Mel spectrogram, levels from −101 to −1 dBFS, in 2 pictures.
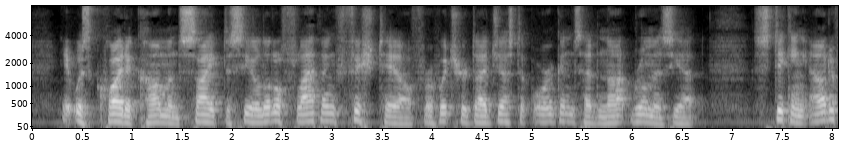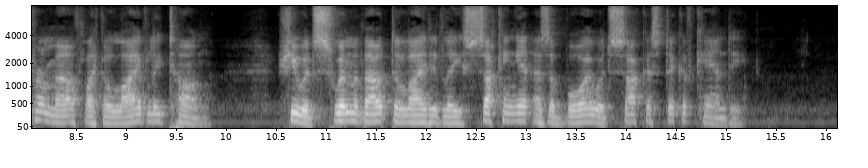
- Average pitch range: Yes, average, 3.4 semitones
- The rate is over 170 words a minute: Yes, average, 180 wpm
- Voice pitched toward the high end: No, low, 125 Hz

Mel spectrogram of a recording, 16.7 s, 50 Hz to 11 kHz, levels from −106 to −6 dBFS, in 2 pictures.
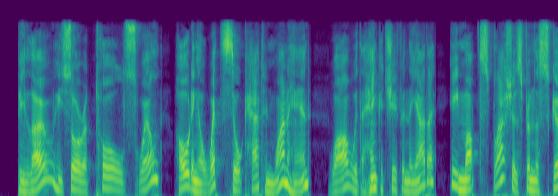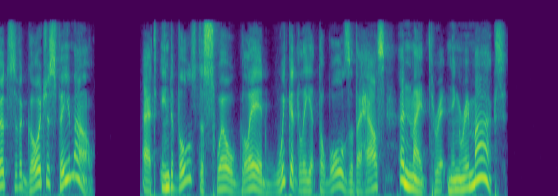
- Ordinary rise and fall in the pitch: No, wide, 6.0 semitones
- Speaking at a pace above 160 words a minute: Yes, average, 170 wpm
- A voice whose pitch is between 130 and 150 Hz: Yes, low, 135 Hz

